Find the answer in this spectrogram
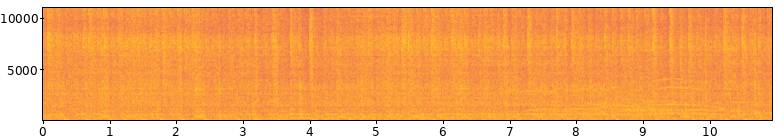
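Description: Loud, fast-paced Polynesian show music driven by rapid drumming, accompanying a fire-knife dance.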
